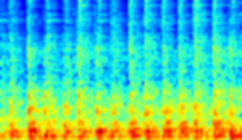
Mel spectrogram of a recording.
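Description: Live noise-punk band music: a fast, even percussive beat under low droning notes, with a dense, engine-like sound.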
